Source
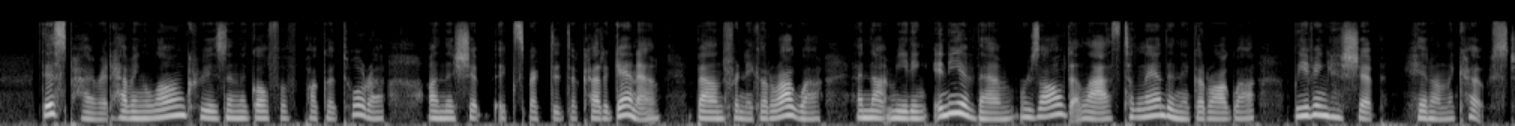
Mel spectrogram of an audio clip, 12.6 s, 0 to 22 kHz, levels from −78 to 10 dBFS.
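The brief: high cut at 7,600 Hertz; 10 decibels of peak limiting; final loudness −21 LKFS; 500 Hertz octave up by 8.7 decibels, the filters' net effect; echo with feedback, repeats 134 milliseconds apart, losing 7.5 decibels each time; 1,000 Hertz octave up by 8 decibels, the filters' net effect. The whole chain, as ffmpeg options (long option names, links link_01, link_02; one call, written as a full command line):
ffmpeg -i in.wav -af "lowpass=7600,equalizer=frequency=500:width_type=o:gain=8.5,equalizer=frequency=1000:width_type=o:gain=7,alimiter=limit=-5.5dB:level=0:latency=1,aecho=1:1:134|268|402|536|670:0.422|0.177|0.0744|0.0312|0.0131,volume=-3.5dB" out.wav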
